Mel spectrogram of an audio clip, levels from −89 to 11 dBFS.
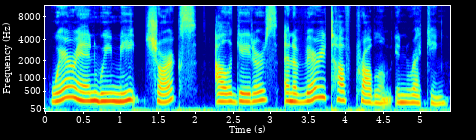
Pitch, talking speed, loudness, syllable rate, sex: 220 Hz, 135 wpm, -15 LUFS, 3.9 syllables/s, female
